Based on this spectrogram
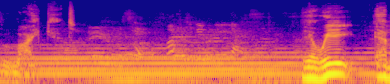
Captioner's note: chatter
